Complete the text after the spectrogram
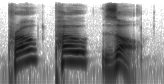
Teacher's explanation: The stress is in the middle. Proposal. That means the first syllable pro and the last syllable saul are unstressed. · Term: weak, strong, weak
